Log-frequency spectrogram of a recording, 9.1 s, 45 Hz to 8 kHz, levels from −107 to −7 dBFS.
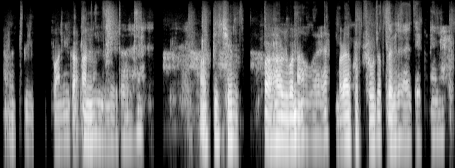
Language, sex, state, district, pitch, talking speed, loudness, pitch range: Hindi, male, Uttar Pradesh, Deoria, 110 Hz, 125 wpm, -20 LUFS, 105-115 Hz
